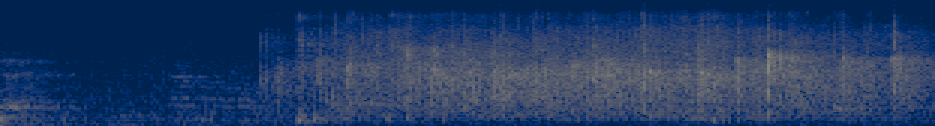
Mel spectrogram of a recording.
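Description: A church audience bursts into sustained applause during a question-and-answer sermon event, clapping building after a quiet start and continuing steadily to the end, dense and mid-distance.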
